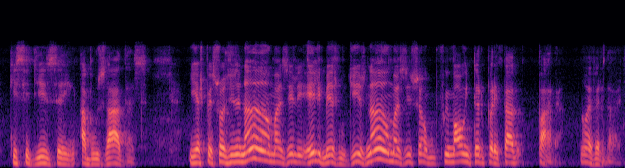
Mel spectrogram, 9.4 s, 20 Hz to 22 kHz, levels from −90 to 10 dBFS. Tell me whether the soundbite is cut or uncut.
uncut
